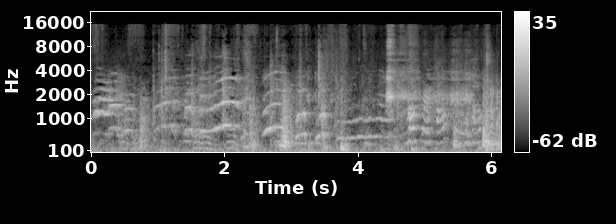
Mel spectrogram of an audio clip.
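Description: Several people letting out high-pitched shrieks and squeals of excitement, in many short rising-and-falling cries that start suddenly and overlap throughout.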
